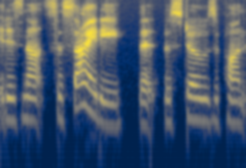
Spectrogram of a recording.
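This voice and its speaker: Against a quiet background, a woman with a fairly low pitch speaks at a moderate pace in a bright, sharp tone. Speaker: class participant. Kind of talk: reading aloud. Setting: video call.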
